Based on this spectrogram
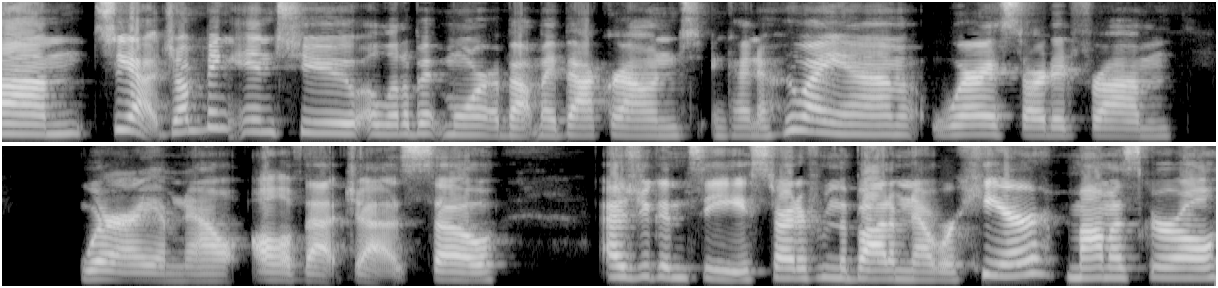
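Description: Bright, sharp tone with a Midwestern American accent, ordinary pitch variation and a moderate pace in a very clean recording with a silent background. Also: woman. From Ohio, US Midwest. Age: 30s. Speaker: podcast host, entrepreneur. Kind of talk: personal storytelling monologue. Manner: casual with frequent fillers.

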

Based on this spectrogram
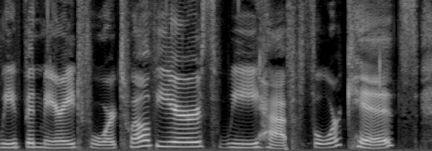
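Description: In an ordinary speaking voice with an American accent, a woman talks at a fairly slow pace and medium pitch, with ordinary pitch variation. The recording is very clean, with a silent background. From US South. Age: 30s. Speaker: author and blogger. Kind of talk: casual interview chat.

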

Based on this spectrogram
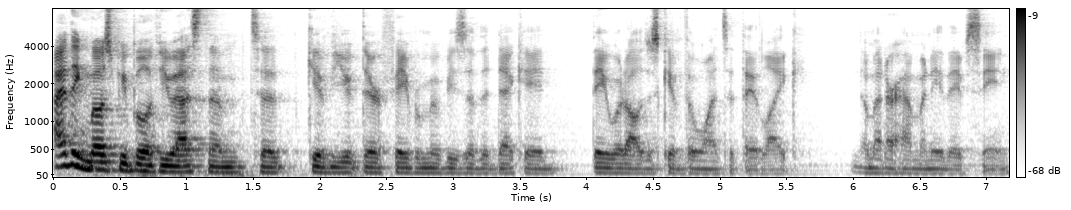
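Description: A man with an American accent and a very deep, low pitch, talking at a very fast pace with ordinary pitch variation. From US, Boston then California. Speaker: podcast co-host. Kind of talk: casual chat.

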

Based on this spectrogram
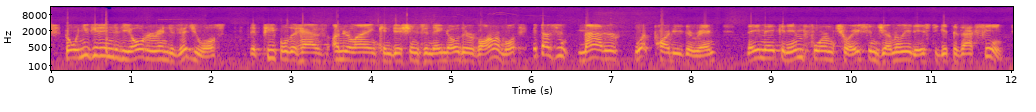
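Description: At a fairly quick pace, a man speaks with very even loudness and ordinary pitch variation over noticeable background noise. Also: fairly high pitch for a man. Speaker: caller. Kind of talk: heated debate. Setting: phone call.

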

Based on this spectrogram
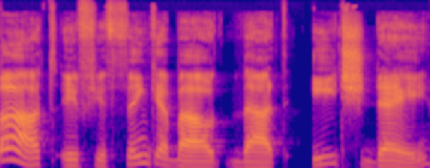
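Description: Speaking very slowly with lively intonation, a man with a Swedish accent has a medium-pitched voice, dry and close with no echo, on a very clean recording with a silent background. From Sweden. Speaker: podcast host. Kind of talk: solo podcast monologue.

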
